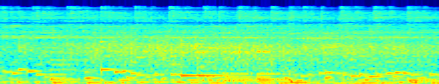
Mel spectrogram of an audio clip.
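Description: Jazz piano trio playing live: fast runs of piano notes over double bass and drums with cymbals ringing throughout.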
